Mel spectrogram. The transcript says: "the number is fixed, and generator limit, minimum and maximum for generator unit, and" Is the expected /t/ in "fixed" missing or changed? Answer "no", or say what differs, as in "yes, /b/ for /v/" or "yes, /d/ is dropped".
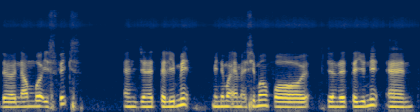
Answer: yes, /t/ is dropped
